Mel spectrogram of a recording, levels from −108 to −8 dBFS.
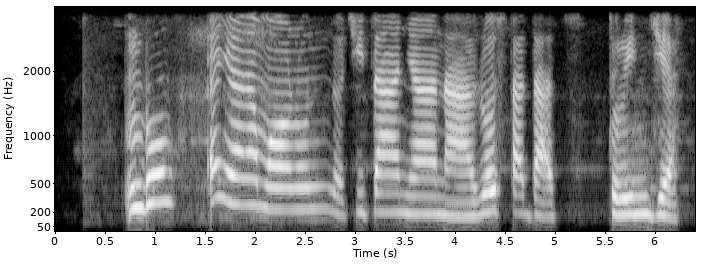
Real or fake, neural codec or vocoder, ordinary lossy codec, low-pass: real; none; none; 3.6 kHz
